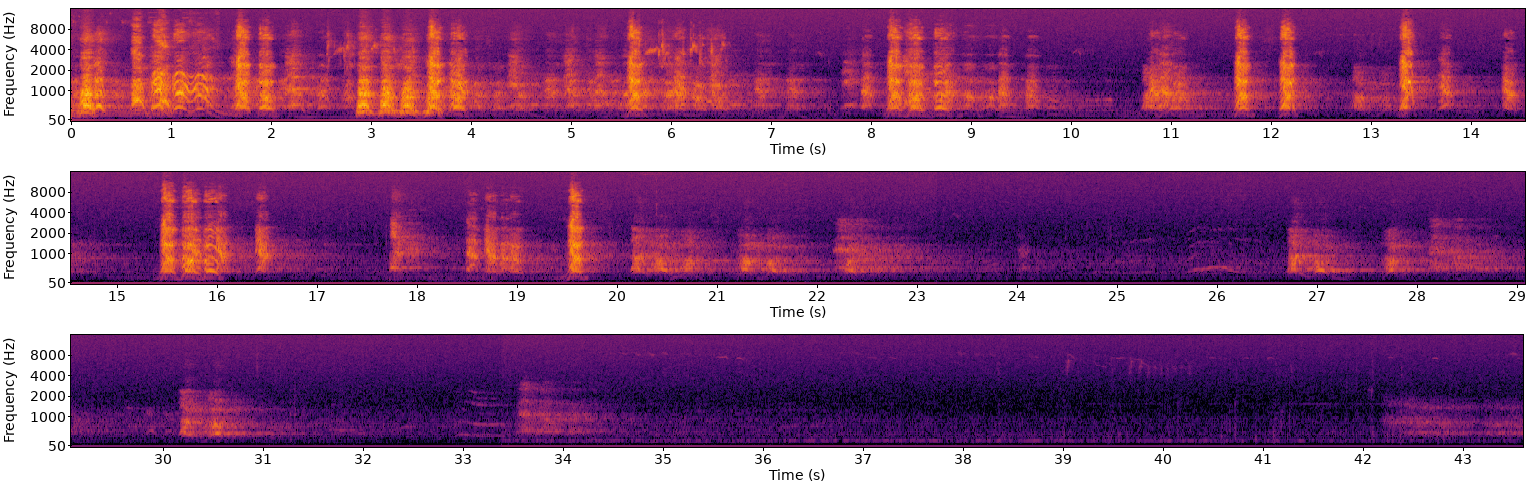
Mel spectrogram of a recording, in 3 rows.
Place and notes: along a rural dirt road groups of dogs mark the entrance to each farm house, and bark vigorously at any wanderer walking the snow covered track to the small temple at the base of the hill. Though they make such noise, when I approached some of the dogs they were keen for some affection. Sony PCM-10.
